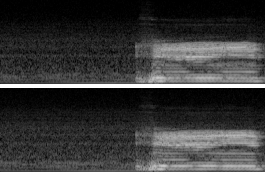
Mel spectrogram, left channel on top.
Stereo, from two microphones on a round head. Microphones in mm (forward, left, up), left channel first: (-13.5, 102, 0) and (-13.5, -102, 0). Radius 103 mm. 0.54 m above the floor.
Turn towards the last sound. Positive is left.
turn(degrees=5)  # may be behind; listen again after turning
